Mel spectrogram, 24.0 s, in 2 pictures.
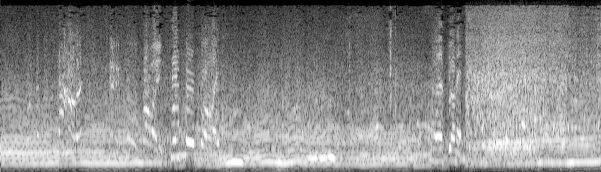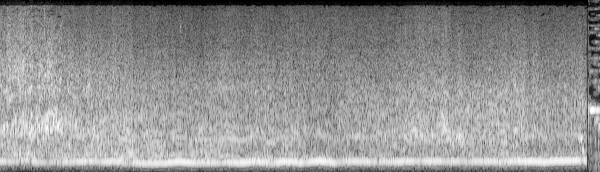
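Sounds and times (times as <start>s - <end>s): car engine revving high: 0.0s - 24.0s
guitar music: 23.7s - 24.0s.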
